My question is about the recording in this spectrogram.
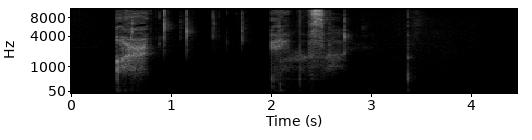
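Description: A woman's voice close to the microphone in two short breathy whispers, about half a second in and again about two seconds in, with a few small mouth clicks between them.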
